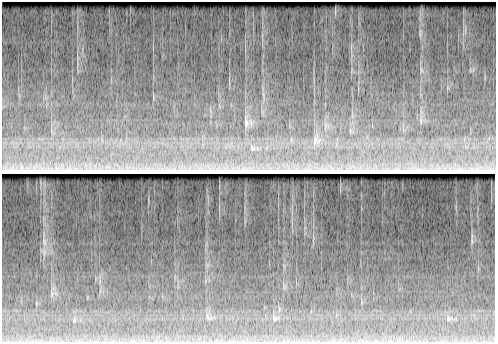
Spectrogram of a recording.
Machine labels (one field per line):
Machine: pump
